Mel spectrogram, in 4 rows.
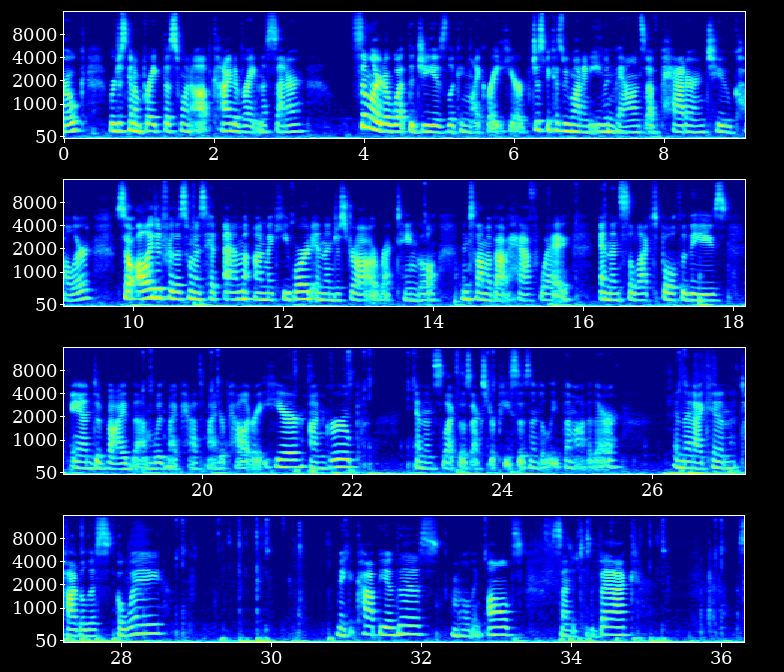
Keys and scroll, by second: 10.8 m, 15.6 v, 21.8 shift+super+g, 23.4 BackSpace, 23.9 BackSpace, 24.6 BackSpace, 27.0 Left, 29.6 super+-, 34.1 shift+super+[, 34.8 super+=.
